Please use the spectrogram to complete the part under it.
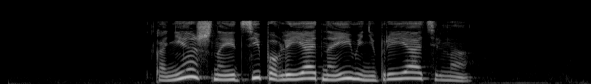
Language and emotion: Russian, angry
